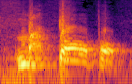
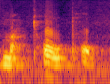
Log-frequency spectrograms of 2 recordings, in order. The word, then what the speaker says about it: Matopo: And one of these parts of Africa, say, is a remarkable place called the Mountains of the Round Rocks, Matopo, wrongly pronounced Matopo, in Zimbabwe.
